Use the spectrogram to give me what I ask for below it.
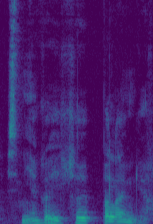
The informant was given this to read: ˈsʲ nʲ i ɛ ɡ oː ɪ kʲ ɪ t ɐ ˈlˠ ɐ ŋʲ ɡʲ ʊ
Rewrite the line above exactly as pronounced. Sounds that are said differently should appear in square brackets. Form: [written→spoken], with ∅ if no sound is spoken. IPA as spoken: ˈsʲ nʲ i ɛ ɡ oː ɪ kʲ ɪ [t→p] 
